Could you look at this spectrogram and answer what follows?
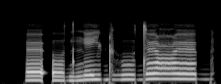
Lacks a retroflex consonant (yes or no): no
